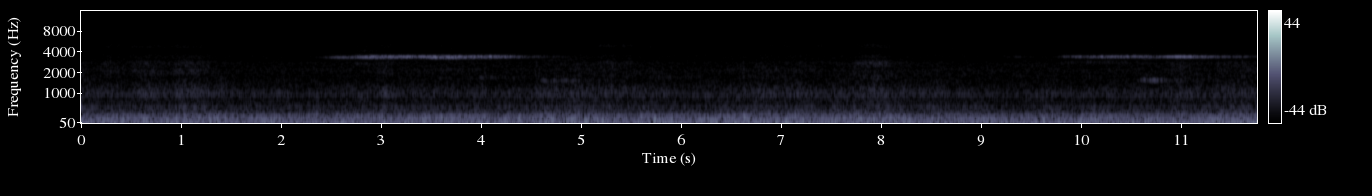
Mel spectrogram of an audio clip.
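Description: Freight train of autorack cars rolling past steadily, a low rumble of wheels on rail. A high, thin wheel squeal is drawn out twice, for about two seconds each time, a few seconds in and again near the end.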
